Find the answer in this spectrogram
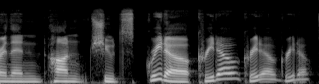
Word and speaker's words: Greedo: George Lucas in that scene, they're just sitting there and then Han shoots Greedo Greedo with a hard G.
